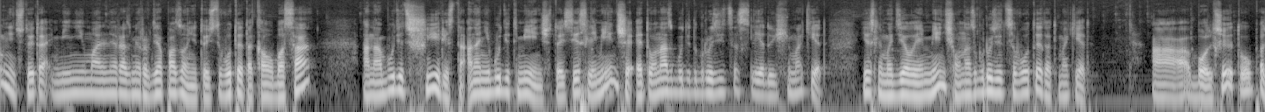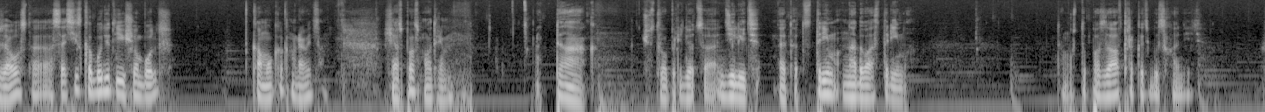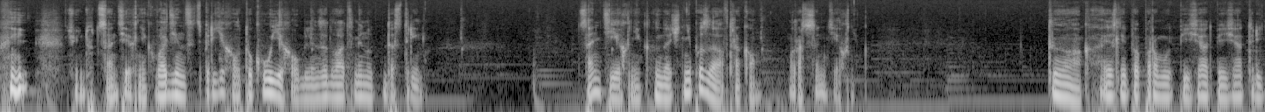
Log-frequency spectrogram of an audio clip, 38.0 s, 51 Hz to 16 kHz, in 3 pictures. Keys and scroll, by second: 4.6 super+z.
